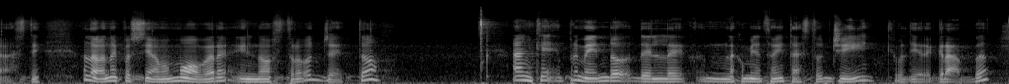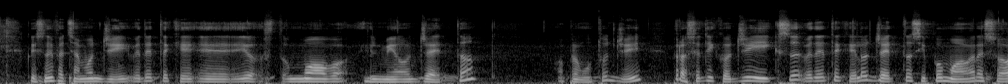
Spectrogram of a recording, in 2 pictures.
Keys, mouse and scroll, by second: 17.7 x.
